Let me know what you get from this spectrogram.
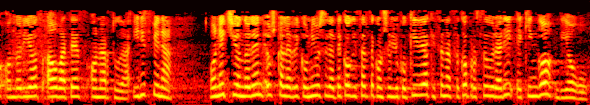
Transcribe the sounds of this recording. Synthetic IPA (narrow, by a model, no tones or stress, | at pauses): ʔo̞nd̪o̞ɾio̞saoβat̪e̞so̞naɾt̪uð̞aʔiɾispena | o̞ne̞t͡ʃio̞nd̪o̞ɾe̞ne̞wskale̞riko̞uniβ̞eɾt͡ʃit̪at̪e̞ko̞ɣ̞isaɾt̪e̞ko̞nse̞ʎuko̞kið̞e̞akisenat͡se̞ko̞pɾo̞se̞ð̞uɾaɾiʔe̞kiŋɡo̞ðio̞ɣ̞u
